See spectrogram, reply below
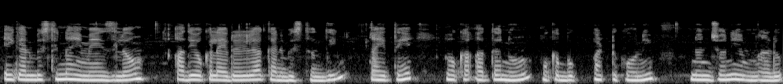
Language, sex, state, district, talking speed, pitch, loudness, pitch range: Telugu, female, Andhra Pradesh, Manyam, 130 wpm, 215 Hz, -12 LUFS, 200-225 Hz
